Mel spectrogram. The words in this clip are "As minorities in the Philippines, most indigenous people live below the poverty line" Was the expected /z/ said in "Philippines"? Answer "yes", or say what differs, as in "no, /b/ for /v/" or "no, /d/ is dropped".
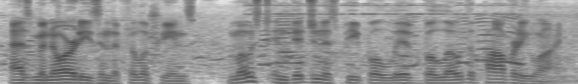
yes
